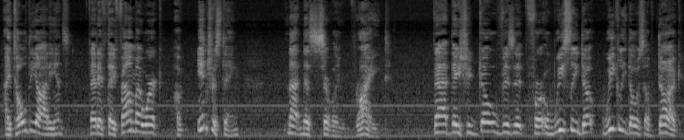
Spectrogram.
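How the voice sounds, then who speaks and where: Male amateur science presenter, high voice, informal and halting blog reading, slight background hum. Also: expressive, a little mellow, poor audio. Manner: informal, folksy, halting explanations. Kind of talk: dramatic reading of a physics blog, conversational asides.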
